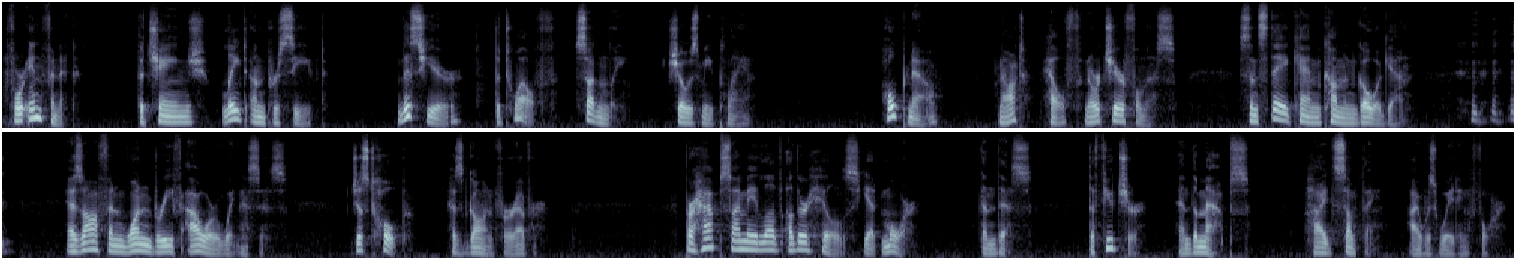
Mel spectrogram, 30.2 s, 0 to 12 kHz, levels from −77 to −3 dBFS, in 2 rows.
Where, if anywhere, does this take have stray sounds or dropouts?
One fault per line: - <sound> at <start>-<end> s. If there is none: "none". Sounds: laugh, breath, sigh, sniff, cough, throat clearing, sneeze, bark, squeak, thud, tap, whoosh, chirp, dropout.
- laugh at 14.5-15.3 s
